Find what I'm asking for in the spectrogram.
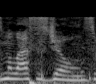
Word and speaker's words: Molasses Jones: My name is Molasses Jones.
